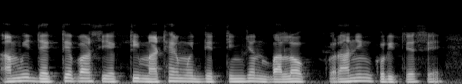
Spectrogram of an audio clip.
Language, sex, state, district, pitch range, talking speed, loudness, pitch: Bengali, male, Assam, Hailakandi, 125-140 Hz, 145 wpm, -19 LUFS, 130 Hz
